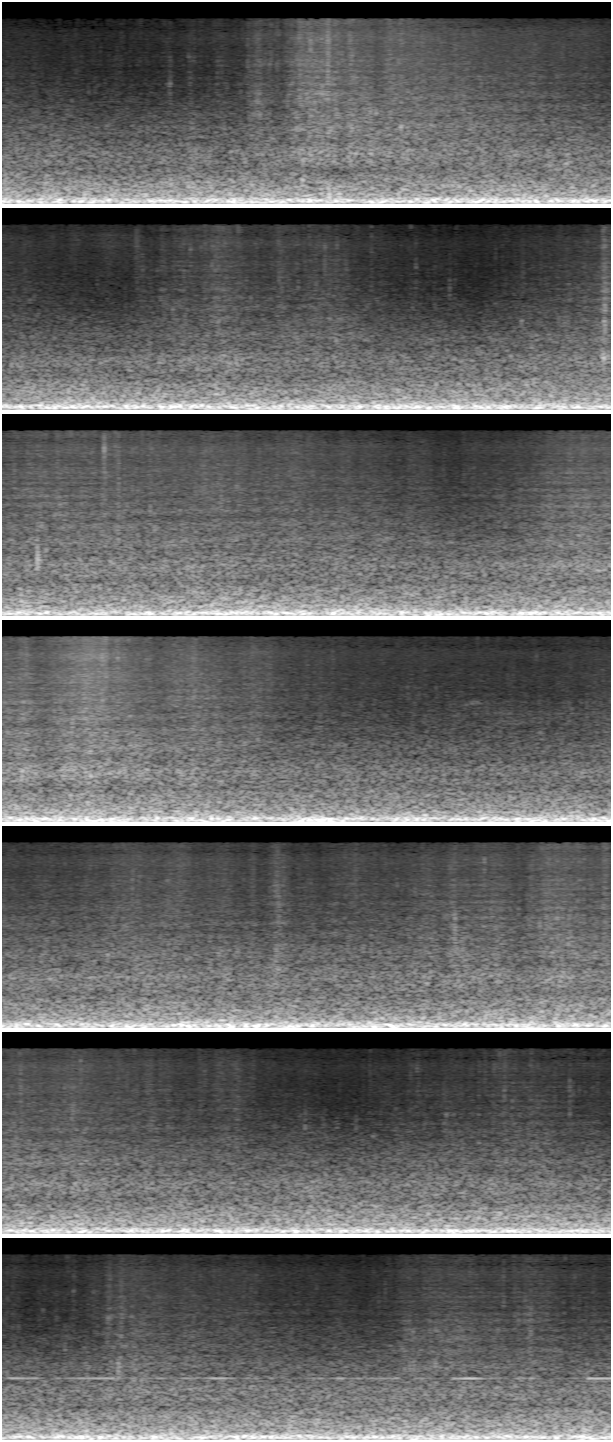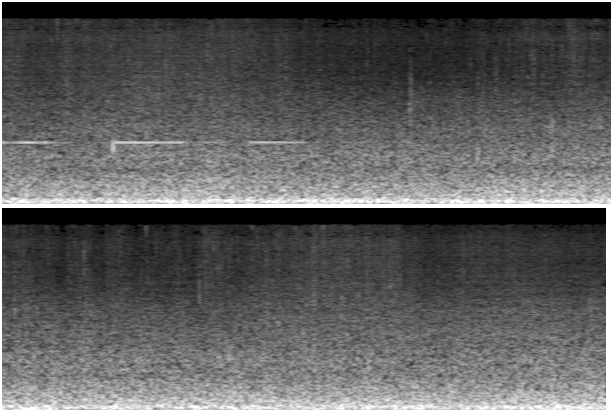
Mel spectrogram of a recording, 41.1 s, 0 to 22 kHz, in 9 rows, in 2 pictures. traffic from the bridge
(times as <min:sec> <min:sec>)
0:22.9 0:41.0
